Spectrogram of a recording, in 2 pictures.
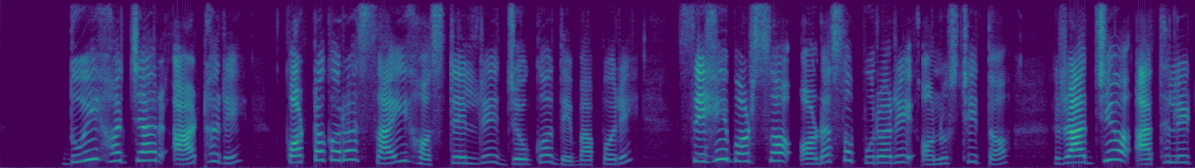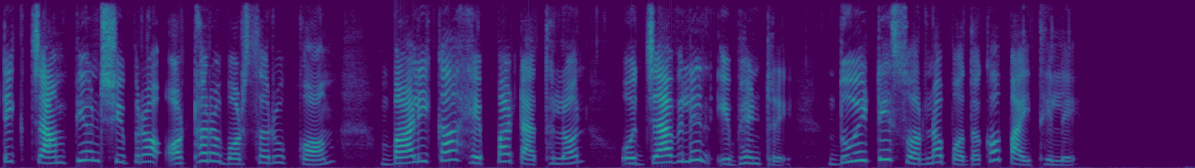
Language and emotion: Odia, neutral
